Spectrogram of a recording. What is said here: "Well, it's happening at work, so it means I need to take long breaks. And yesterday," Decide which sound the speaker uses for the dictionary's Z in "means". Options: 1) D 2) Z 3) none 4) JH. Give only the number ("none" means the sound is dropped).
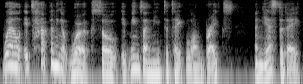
2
